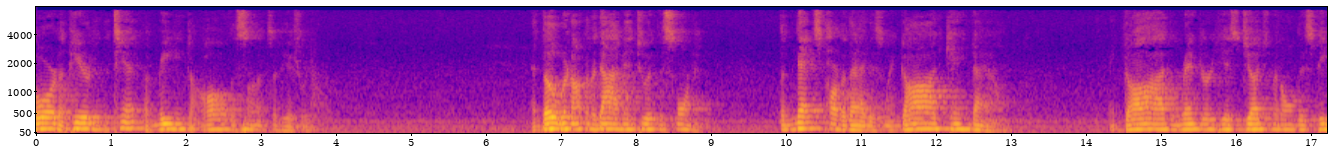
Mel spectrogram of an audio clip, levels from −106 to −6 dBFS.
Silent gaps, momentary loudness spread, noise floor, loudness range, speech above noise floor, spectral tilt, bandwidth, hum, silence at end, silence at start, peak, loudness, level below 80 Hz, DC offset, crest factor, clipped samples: none; 13 LU; -51 dBFS; 9 LU; 25 dB; -8 dB/octave; 7.6 kHz; 60 Hz at -50 dBFS; 0 s; 0 s; -6 dBFS; -27 LUFS; -50 dBFS; under 0.1%; 22 dB; under 0.1%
